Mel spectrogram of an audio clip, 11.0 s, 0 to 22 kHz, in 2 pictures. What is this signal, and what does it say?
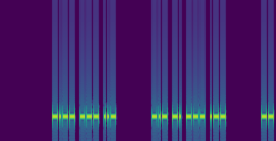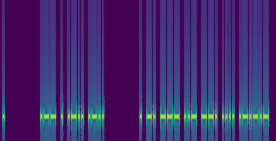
Morse code, heard as a keyed tone, about 36 wpm, 700 Hz. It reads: YOU KNOW ME WELL ENOUGH.
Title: 3x Word-Spacing - Sentences from Top 400 Words - 35wpm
